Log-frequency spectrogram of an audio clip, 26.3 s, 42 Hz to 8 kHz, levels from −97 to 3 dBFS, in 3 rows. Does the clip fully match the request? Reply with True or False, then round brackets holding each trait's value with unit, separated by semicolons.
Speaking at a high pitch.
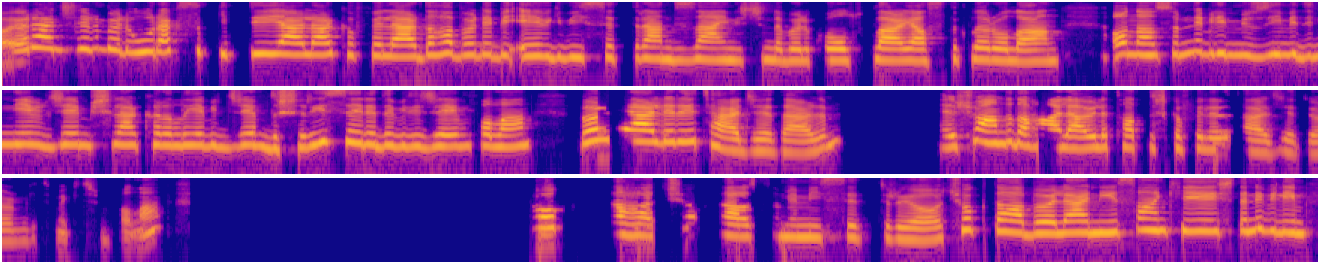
True (260 Hz)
